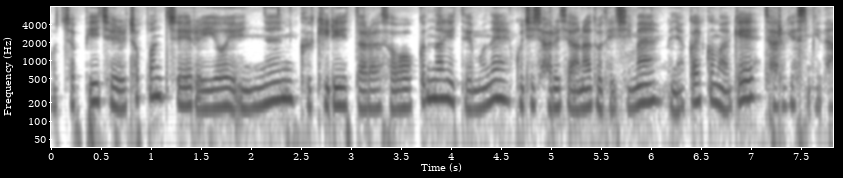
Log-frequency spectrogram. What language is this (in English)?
Korean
